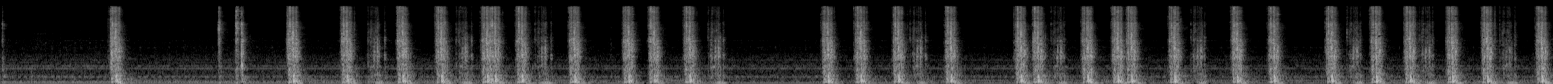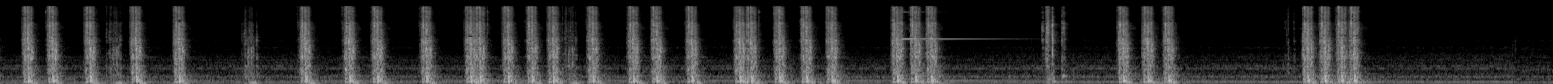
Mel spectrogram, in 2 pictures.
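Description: Brother Correct-O-Ball XL-I electric ball typewriter being typed on: the single typeball element strikes the platen in quick irregular runs of keystrokes with short pauses between them. Its motor hums steadily underneath, and a brief high tone sounds about three-quarters of the way through.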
